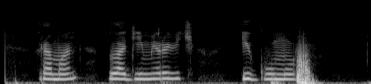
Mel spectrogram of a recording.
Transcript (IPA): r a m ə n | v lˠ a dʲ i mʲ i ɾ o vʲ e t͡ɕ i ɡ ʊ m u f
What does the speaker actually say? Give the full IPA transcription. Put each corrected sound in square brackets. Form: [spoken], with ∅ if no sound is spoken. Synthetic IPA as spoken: r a m [ɑ] n | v lˠ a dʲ i mʲ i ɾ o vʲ [i] t͡ɕ i ɡ [u] m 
